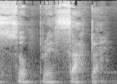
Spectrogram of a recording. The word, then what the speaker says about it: Soppressata: The pronunciation of this is Soppressata.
